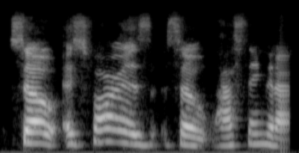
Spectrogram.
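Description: A woman's voice: on the high side, normal speed. A woman interviewing a band over a remote call, chatty and upbeat, with many fillers.

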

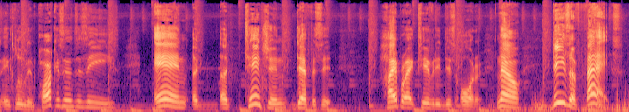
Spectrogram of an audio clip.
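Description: A man in his forties co-hosting a casual podcast, who gets loud and fired up as he talks. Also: fairly high pitch. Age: 40s. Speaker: podcast co-host.

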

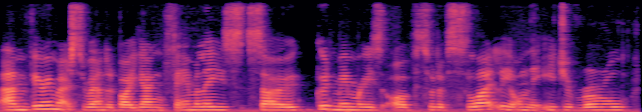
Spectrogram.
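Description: A middle-aged woman, a native Dutch speaker with a New Zealand accent, answers questions as a podcast guest. Her pitch is average and her delivery conversational. Some faint ambient noise sits behind the voice. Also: steady tone, normal speed. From born in the Netherlands, grew up in New Zealand. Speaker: podcast guest, company chief executive.

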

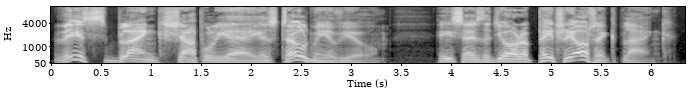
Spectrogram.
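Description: Booming, hectoring colossus, put on by a male reader in a lively-pitched, dry audiobook read. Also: slow pace, no echo, full character voice. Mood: blustering. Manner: loud, blustering, hectoring. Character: roaring, coarse, domineering giant of a man.

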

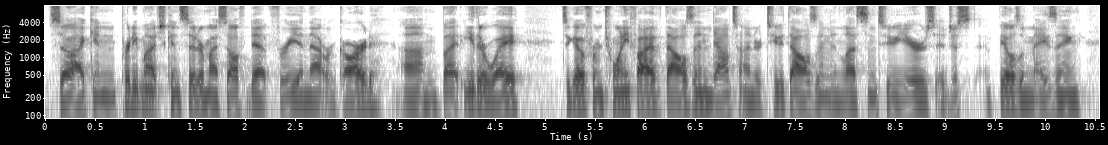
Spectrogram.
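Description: A man's voice: lowish voice, steady tone, normal speed. A man in his thirties hosting a solo podcast, talking in an earnest, upbeat, conversational way with occasional fillers. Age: 30s. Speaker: podcast host.

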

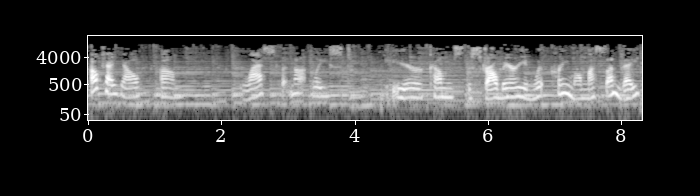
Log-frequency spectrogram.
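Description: A woman hosting a radio show in informal, halting casual chat. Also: mid-range voice. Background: plucked guitar music.

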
